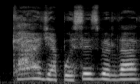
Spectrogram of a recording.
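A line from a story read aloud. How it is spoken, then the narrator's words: Group exclaiming. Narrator (Spanish): exclamaron todos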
